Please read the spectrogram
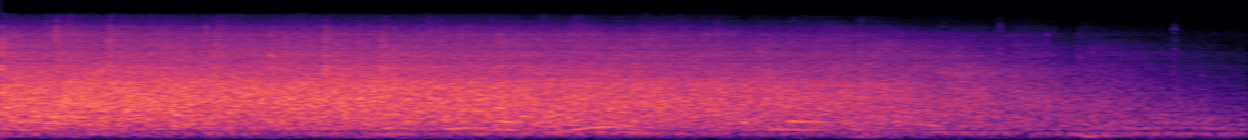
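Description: Audience applauding, dying away over the last two seconds or so.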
